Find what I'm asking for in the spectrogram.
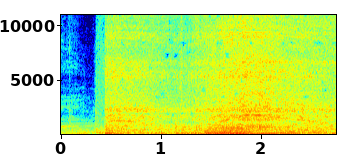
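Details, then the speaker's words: Mercedes-Benz C200 with M271 engine, cold start with delayed start: slow crank, then the engine catches and revs with a loose metallic clatter over it; diagnosed as a worn, overstretched timing chain. "奔驰 C200，冷车启动有异响。"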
